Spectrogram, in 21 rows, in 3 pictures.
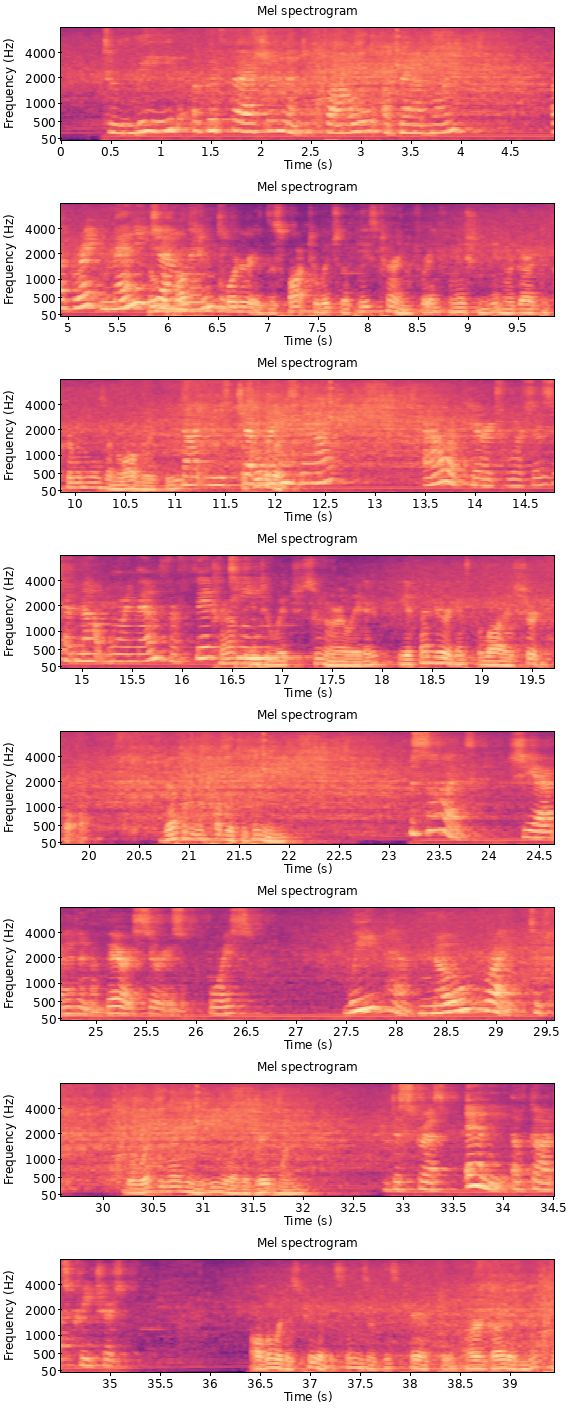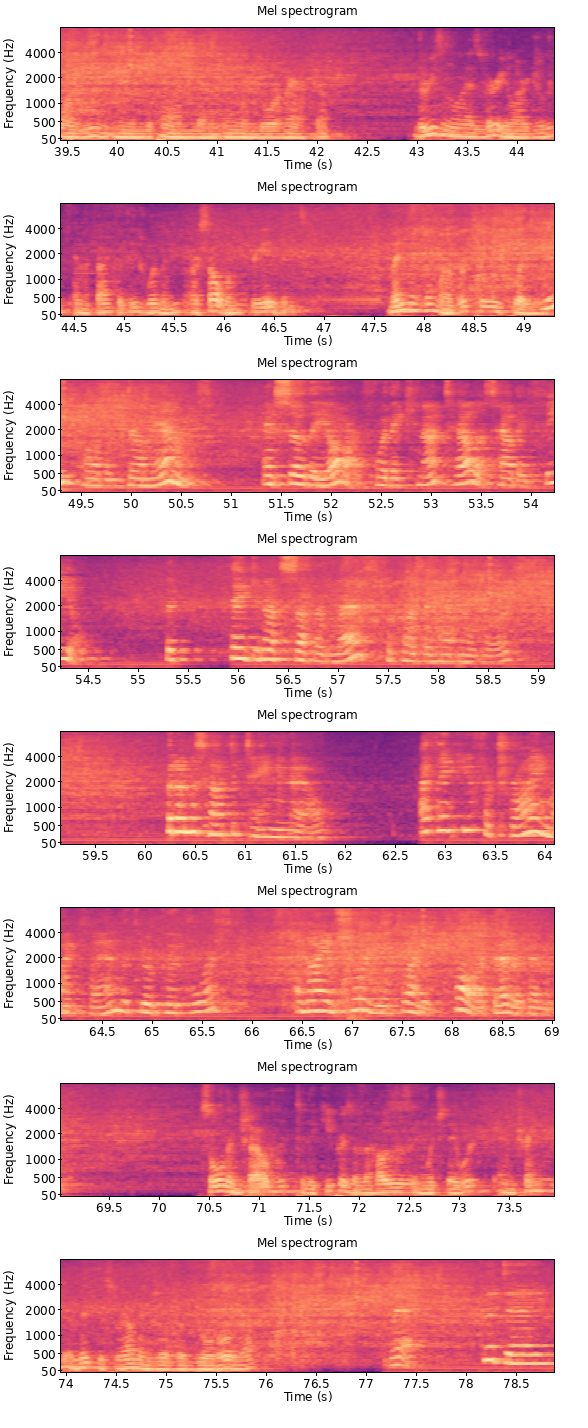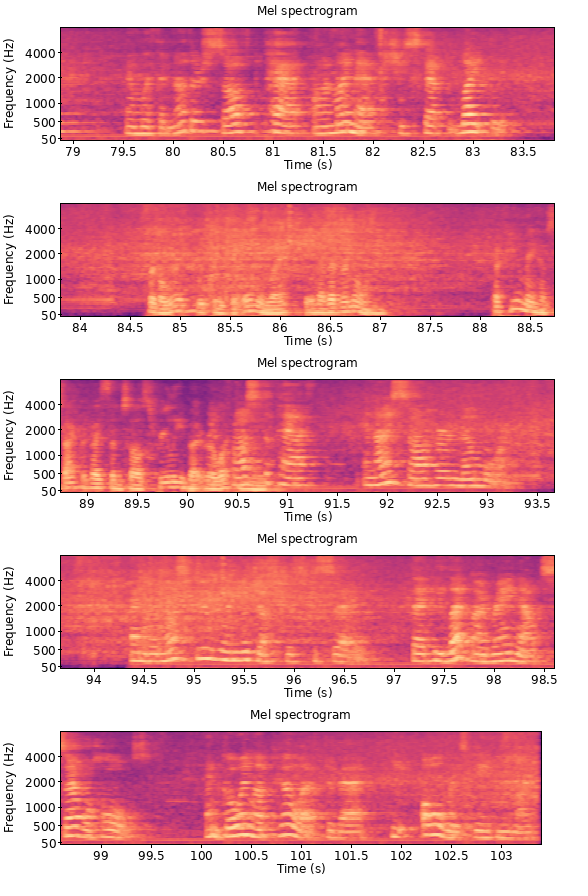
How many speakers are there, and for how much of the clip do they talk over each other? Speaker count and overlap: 2, about 4%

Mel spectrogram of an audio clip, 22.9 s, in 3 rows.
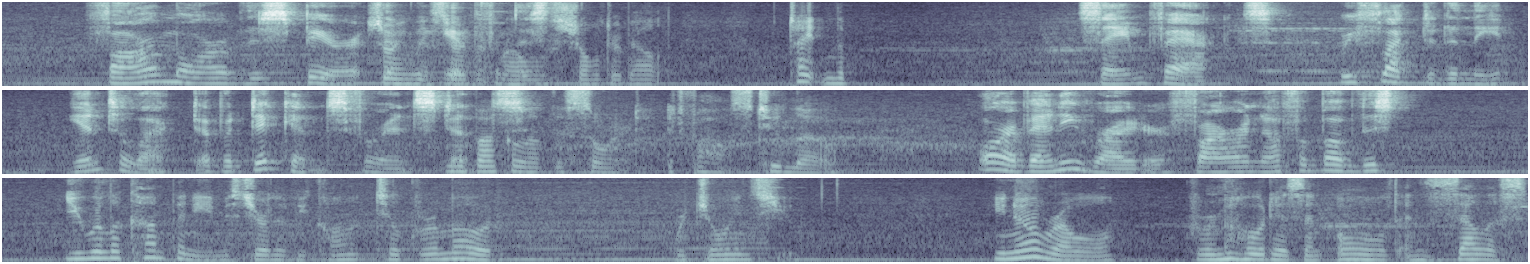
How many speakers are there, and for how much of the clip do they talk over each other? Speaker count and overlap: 2, about 6%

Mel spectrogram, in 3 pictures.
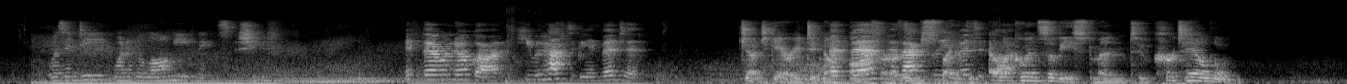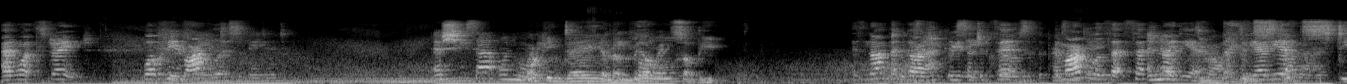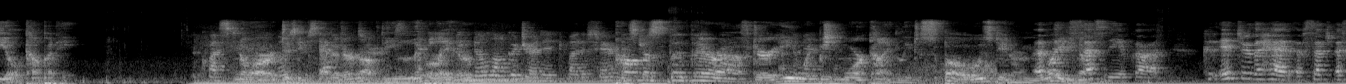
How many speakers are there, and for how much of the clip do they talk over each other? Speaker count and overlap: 3, about 32%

